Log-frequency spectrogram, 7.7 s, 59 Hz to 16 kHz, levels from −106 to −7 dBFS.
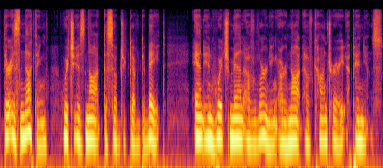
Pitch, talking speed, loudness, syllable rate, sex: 145 Hz, 165 wpm, -17 LUFS, 4.9 syllables/s, male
